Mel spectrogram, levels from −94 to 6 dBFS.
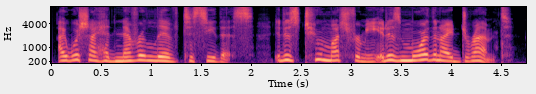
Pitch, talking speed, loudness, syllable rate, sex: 235 Hz, 255 wpm, -15 LUFS, 5.3 syllables/s, female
